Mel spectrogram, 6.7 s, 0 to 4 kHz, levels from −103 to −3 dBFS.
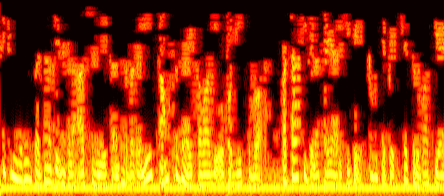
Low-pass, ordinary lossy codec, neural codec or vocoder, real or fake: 3.6 kHz; MP3, 24 kbps; none; real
